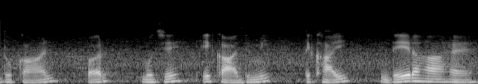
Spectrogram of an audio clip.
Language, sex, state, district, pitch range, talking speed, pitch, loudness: Hindi, male, Madhya Pradesh, Katni, 105-135 Hz, 115 wpm, 120 Hz, -19 LUFS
